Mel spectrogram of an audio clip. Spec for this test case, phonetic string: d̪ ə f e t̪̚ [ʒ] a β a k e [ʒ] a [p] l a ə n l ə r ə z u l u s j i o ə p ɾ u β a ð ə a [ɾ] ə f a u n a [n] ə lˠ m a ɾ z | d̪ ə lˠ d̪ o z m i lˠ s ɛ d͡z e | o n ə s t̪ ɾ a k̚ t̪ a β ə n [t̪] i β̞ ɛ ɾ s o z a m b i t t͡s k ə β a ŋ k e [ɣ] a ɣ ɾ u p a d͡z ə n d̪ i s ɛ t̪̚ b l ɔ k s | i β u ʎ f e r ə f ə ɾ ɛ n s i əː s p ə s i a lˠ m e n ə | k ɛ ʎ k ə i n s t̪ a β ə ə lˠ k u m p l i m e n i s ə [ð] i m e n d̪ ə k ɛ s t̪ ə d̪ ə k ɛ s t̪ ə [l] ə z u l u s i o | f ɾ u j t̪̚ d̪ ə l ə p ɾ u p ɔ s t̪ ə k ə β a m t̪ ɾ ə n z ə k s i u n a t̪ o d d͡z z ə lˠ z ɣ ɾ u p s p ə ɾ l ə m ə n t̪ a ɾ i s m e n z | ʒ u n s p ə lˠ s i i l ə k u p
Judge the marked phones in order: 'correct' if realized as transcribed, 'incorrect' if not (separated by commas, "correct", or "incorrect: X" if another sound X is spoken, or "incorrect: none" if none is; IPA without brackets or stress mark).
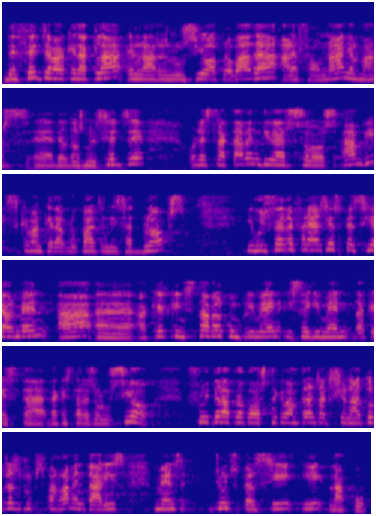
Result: correct, incorrect: ð, incorrect: k, correct, incorrect: ɲ, incorrect: d̪, incorrect: ð, incorrect: ɣ, incorrect: r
